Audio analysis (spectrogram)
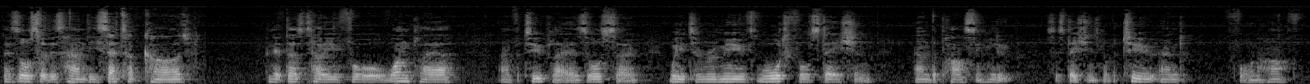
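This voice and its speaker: A man with a gravelly, creaky voice gives a board game setup walkthrough. His pitch stays flat, and his tone is chatty and keen, with self-mocking asides. A faint hiss sits behind him. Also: normal speed, low-quality recording. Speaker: board game channel host. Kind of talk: tabletop game rules walkthrough.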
